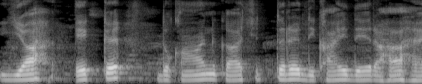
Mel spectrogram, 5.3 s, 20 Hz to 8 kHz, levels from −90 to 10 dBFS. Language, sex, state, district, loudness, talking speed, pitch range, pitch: Hindi, male, Jharkhand, Ranchi, -19 LUFS, 100 wpm, 125-140 Hz, 130 Hz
